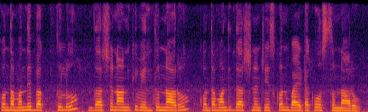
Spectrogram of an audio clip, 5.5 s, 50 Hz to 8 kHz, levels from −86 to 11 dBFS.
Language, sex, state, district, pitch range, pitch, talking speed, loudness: Telugu, female, Telangana, Mahabubabad, 195-215 Hz, 205 Hz, 100 wpm, -16 LUFS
